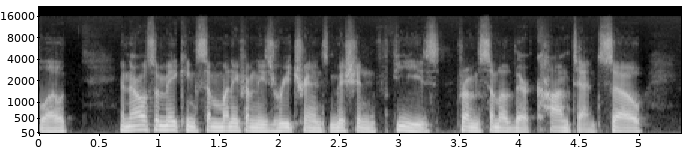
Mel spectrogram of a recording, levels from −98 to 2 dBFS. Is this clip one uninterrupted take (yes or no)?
no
